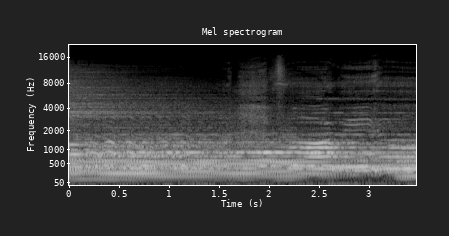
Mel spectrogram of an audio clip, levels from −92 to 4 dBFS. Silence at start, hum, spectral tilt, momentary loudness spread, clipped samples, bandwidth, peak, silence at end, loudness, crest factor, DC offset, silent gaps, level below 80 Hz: 0 s; none; -6 dB/octave; 5 LU; under 0.1%; 14 kHz; -10 dBFS; 0 s; -25 LUFS; 14 dB; under 0.1%; none; -66 dBFS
